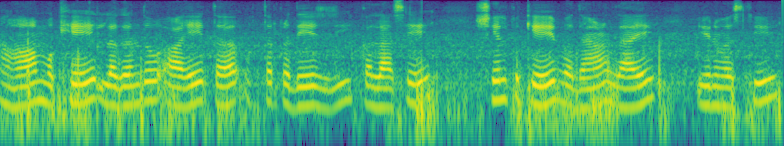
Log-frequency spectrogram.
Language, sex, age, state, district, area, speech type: Sindhi, female, 30-45, Uttar Pradesh, Lucknow, urban, spontaneous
